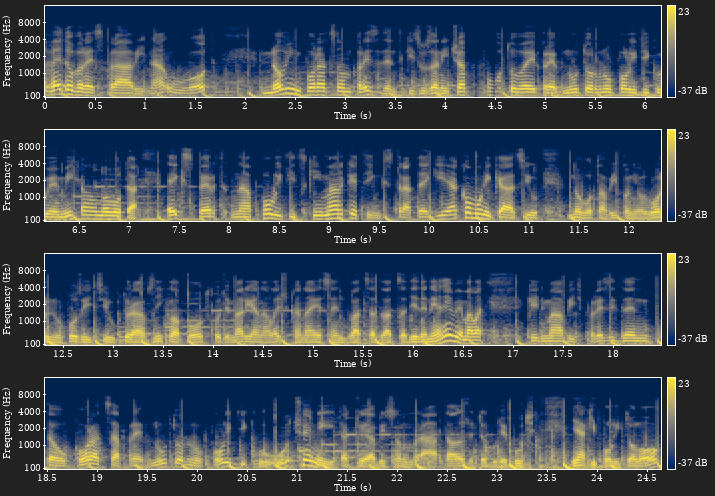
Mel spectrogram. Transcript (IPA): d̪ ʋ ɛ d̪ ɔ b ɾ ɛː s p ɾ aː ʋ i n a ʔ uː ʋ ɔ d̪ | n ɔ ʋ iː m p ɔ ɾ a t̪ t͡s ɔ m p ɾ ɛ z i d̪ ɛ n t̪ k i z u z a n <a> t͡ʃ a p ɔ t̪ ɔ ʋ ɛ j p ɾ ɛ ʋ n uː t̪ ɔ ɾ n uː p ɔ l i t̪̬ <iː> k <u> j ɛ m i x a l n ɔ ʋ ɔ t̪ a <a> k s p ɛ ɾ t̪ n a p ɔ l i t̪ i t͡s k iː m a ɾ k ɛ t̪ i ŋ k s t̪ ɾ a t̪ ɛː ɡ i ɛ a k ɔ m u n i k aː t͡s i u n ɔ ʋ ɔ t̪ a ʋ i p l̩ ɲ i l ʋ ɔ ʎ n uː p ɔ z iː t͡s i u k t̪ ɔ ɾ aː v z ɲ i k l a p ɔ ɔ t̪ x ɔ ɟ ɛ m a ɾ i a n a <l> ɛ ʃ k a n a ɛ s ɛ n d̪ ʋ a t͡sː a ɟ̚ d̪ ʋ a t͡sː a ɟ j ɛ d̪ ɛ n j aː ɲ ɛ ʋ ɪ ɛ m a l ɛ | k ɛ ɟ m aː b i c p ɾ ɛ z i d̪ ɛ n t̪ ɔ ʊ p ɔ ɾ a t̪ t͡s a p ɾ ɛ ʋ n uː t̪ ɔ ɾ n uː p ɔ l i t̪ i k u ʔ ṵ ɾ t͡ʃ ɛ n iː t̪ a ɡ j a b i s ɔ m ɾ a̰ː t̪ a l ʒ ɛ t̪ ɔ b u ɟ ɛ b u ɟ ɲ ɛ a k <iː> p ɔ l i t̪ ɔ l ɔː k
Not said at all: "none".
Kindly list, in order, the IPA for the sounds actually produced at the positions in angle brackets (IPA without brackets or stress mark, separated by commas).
i, i, u, ɛ, l, iː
